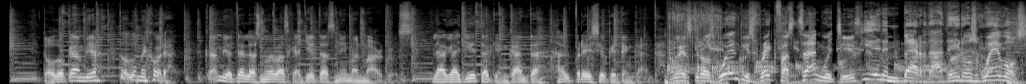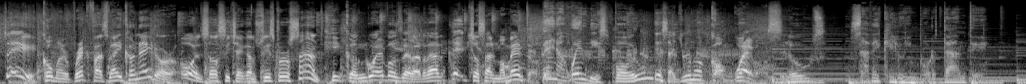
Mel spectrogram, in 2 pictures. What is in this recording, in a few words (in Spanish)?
comerciales español neutro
